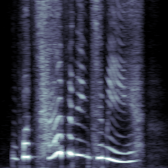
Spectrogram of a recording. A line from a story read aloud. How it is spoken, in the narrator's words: Peach stammered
